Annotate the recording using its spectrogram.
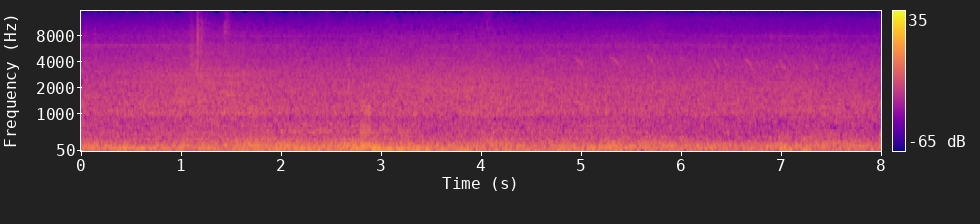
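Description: Steady outdoor background noise: a low rumble under a faint hiss, swelling a little about three seconds in.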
